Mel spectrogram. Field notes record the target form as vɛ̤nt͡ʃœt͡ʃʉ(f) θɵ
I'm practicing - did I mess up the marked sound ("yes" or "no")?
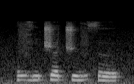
yes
